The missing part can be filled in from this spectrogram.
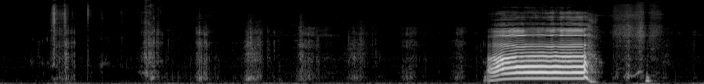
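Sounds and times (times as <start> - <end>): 
crunchy chewing of a bite of food: 0.2 - 5.7
speech: 4.8 - 6.6.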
